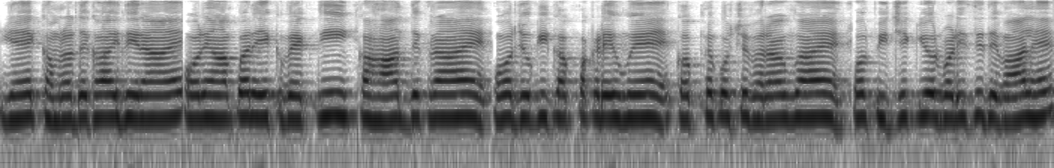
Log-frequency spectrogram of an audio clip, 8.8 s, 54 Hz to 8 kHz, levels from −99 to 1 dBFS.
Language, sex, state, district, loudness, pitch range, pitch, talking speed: Hindi, female, Uttarakhand, Tehri Garhwal, -14 LUFS, 235-245 Hz, 240 Hz, 260 wpm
